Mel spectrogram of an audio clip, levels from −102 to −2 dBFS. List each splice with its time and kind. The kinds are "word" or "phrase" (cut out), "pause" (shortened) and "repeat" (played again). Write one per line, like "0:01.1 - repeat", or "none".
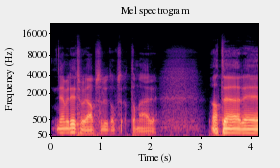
none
